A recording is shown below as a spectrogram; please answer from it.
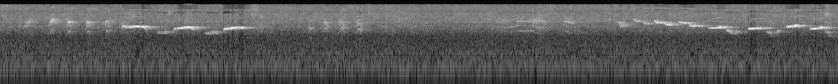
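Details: Tieumi, or wambi mini, in lively song: a few loud, clipped whistled notes, a quieter pause, then a rapid burst of bright descending whistles and chirps.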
